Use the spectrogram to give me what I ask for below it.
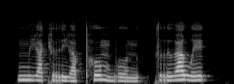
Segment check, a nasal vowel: absent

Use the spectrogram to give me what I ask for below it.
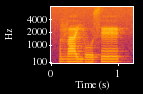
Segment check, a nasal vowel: present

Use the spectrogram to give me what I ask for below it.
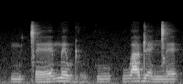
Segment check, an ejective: absent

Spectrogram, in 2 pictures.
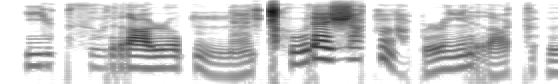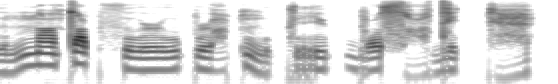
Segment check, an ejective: absent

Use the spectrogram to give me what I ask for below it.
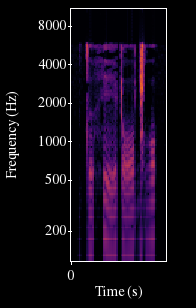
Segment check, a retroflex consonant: present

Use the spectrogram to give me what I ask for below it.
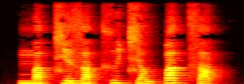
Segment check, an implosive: present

